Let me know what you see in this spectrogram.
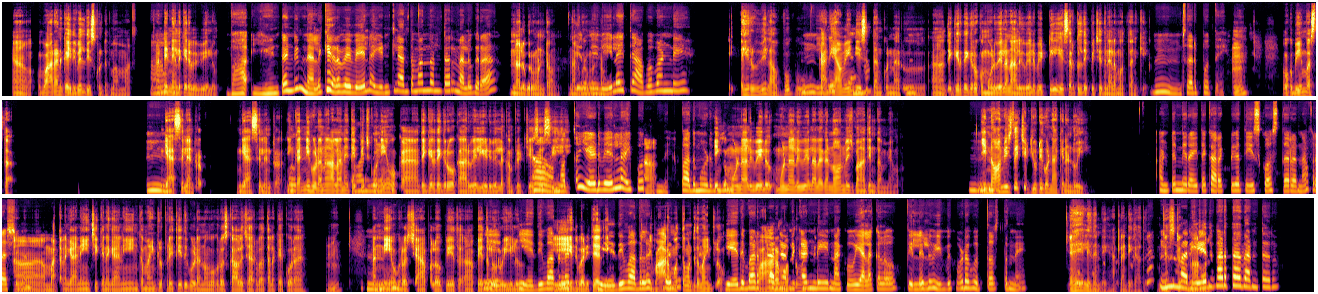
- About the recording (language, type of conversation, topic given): Telugu, podcast, కుటుంబంతో పనులను ఎలా పంచుకుంటావు?
- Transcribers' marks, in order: other background noise; other noise; in English: "స్కామా?"; in English: "గ్యాస్ సిలిండర్. గ్యాస్ సిలిండర్"; in English: "కంప్లీట్"; in English: "నాన్‌వెజ్"; in English: "నాన్ వేజ్"; in English: "డ్యూటీ"; in English: "కరెక్ట్‌గా"; in English: "ఫ్రెష్‌గా"; in English: "మటన్"; in English: "చికెన్"; lip smack; giggle; in English: "జస్ట్ నార్మల్"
